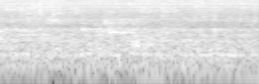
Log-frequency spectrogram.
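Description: A household tap runs with a steady, constant gush of water, filling the whole moment as a soft hiss-like wash, with no voices heard.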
